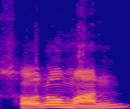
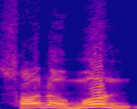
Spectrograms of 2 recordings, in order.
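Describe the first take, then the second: First: সলোমান with a long open "maan" ending to rhyme with ম্যান; wrong pronunciation. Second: সলোমন ending in a short "mon", not "maan"; correct pronunciation. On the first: Teacher demonstrates the mispronunciation students make. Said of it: "depend করে তুমি কিভাবে উচ্চারণ করছো". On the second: Teacher demonstrates the correct name pronunciation. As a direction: say সলোমন with a clipped "mon" at the end. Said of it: "তুমি যদি উচ্চারণ করো". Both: Shown as a demonstration.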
